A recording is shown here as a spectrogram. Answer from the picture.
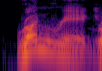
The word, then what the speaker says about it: Runrig: How do you spell that? – R-U-N-R-I-G. – Run Rig.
